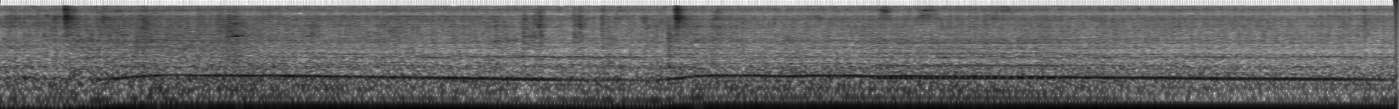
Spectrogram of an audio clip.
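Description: A bus engine hums steadily, rising and falling in pitch as the bus moves.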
